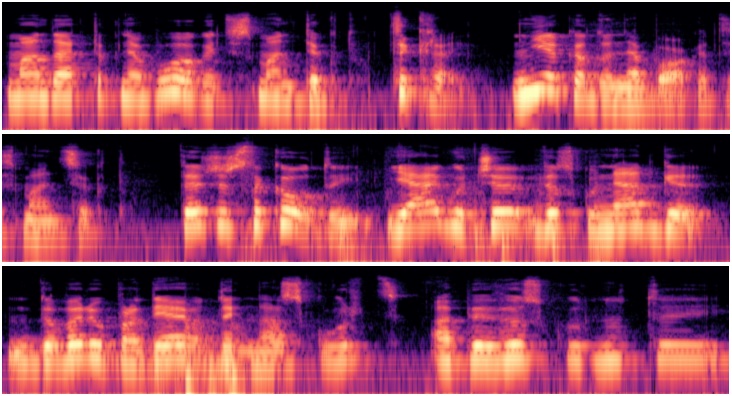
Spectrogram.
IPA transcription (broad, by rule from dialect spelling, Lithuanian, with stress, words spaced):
ˈmɐn ˈdɐr ˈtʲɛp nʲɛˈbʊʋoː kɐt ˈɪs ˈmɐn ˈtʲɪktuː t͡sʲɪˈkrɐɪ ˈnʲiɛkɐdʊ nʲɛˈbuɔ kɐt ˈɪs mɐn ˈt͡sʲɪktuː tɐɪ ˈɐʃ ɪr sɐˈkɐʊ tɐɪ ˈjɛɪɡʊ ˈt͡ʃʲɛ ˈʋʲɪskuː ˈnʲæːdʲɡʲɪ dɐˈbɐr jɛʊ prɐˈdʲeːjoː dɐɪˈnɐs ˈkuːrt͡s ɐpʲeː ˈʋʲɪskuː ˈnʊ tɐɪ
